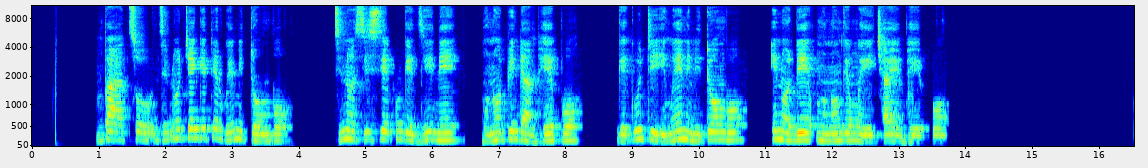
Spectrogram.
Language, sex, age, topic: Ndau, male, 25-35, health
